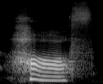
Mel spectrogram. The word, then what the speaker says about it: half: When you have the combination of A and L together, the L is usually silent. For example, calm, half, talk, walk.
